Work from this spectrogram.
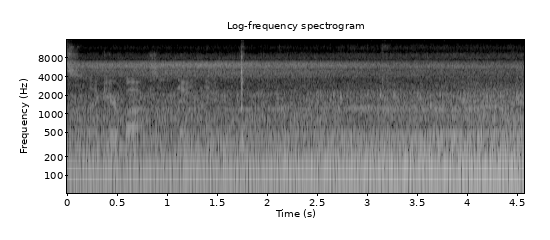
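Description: A hay cutter running with its belts and shaft turning, a steady mechanical engine drone with a bright whirring hum and one sharp click, holding even throughout.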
